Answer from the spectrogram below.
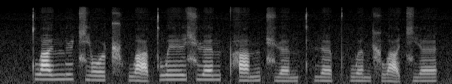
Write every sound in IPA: t̪wa˦ɪ̯n̪y˦t͡ɕjo˨˦ʊ̯ ʈ͡ʂʰwä̰˨˩ t̪we˦ɪ̯ɕɥɛ˦npʰa˨˦n t͡ɕɥɛ˨˦nt̪ʰɥɛ˥˨ pʰwə˥˨n ʂwä̰˨˩t͡ɕjɛ˦

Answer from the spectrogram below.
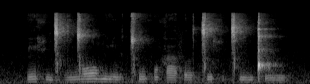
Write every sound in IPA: ẽhĩɡ͡ǀɤː ŋ͡ǀɔːmĩː ʎoǀʰũ fɔ̃haːfɤːǀĩ hiǀʰĩːǃʼɯː

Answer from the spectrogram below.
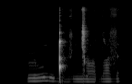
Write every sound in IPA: ɭuːm ɡ͡ǃʊːzŋ͡ǀəː dˤʌz

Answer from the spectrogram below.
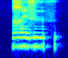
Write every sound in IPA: ʁe˦zɨ˦θ

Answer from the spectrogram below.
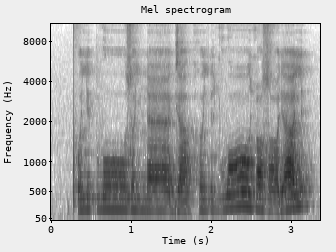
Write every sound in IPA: pʼʊlʲɛpvoːzɵlʲ næːɡʲapʰɵlʲ ɾɵʎvɔːʎo zˤɵɾʲalʲ

